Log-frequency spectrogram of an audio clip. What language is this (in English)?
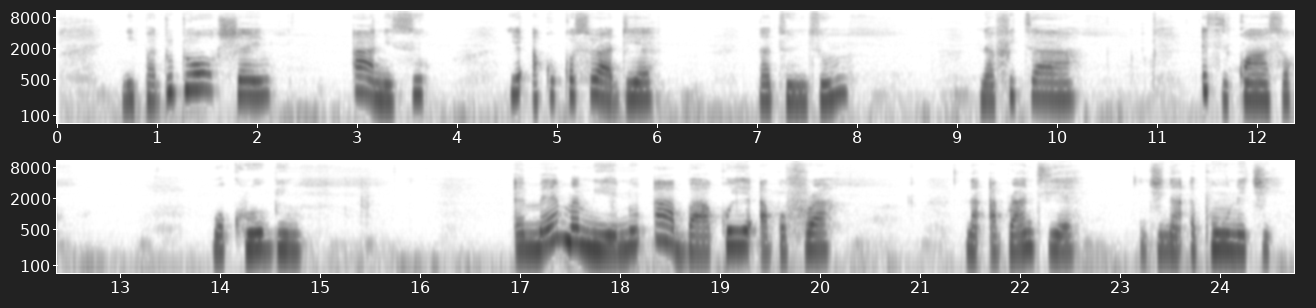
Akan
